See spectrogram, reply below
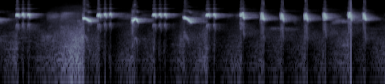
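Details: Male mangrove whistler in full song to prompt other birds to sing: after a short rustle, a brisk sequence of high whistled notes, many in quick doubled pulses, each dropping slightly in pitch.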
